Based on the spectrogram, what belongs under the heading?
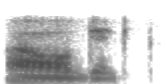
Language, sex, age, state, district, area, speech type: Malayalam, male, 18-30, Kerala, Wayanad, rural, conversation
